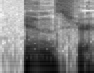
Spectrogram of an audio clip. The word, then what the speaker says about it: Ensor: I believe that's how you pronounce the last name. Ensor, that's right.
